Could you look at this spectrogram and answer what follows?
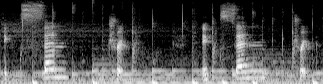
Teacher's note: For this word, it spells with 2 letter C's, but they're both pronounced quite differently. The first one is the k sound, and the second C is pronounced with the s sound. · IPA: /ɪk-ˈsen-trɪk/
